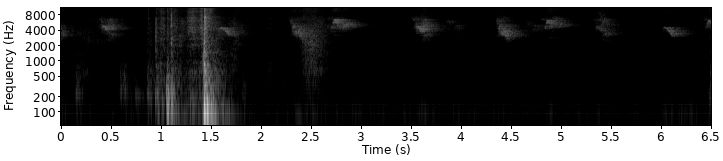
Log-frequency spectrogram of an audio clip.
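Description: A couple of sharp knocks and clatters about a second in, then birds chirping in short, high notes roughly once a second.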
